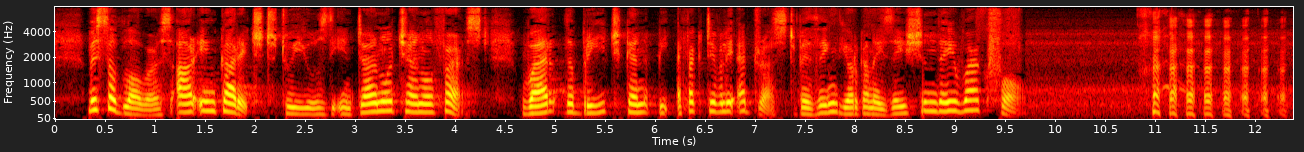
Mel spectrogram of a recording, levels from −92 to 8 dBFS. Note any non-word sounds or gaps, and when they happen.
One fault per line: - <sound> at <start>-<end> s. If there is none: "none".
- laugh at 10.8-12.4 s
